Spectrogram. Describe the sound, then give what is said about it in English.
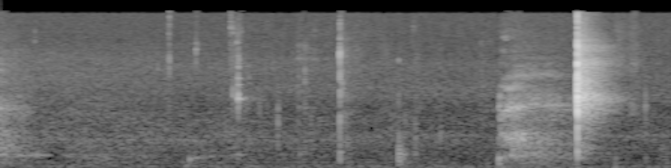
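Someone takes a quick drink from a water bottle during a break after a workout warm-up: a few small clicks and taps, then a brief rush of sloshing and a sharp squeak-like splash near the end, with no talking. “So, have a quick drink. I've got my hopefully quiet water bottle.”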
